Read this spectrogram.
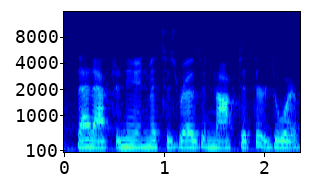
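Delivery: ordinary delivery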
